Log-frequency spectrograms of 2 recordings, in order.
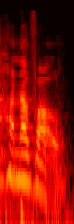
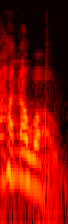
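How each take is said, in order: First: A v sound is slipped between the vowels. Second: A w sound is slipped between the vowels. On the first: "you'll just slip in the W, which is a V sound" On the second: "or hanawo"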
